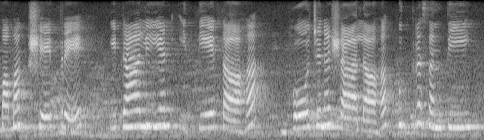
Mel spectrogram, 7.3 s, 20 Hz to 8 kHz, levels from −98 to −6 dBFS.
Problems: none marked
